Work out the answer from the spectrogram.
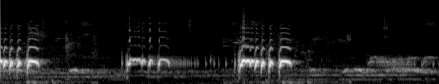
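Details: Clear-voiced local zebra dove singing freely: loud clipped coo bursts alternate with softer, lower rolling trills, the strong burst returning about every two seconds.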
